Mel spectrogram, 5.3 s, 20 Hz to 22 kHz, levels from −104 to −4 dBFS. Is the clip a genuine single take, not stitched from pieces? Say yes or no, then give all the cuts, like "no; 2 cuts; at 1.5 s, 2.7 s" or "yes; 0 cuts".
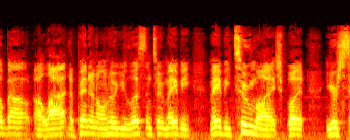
yes; 0 cuts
